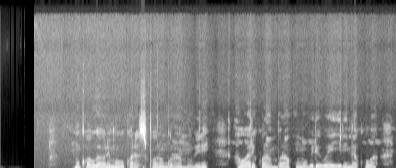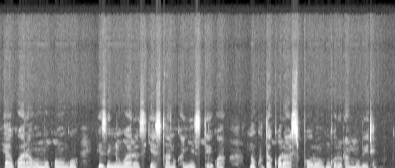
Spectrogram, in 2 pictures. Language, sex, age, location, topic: Kinyarwanda, female, 18-24, Kigali, health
